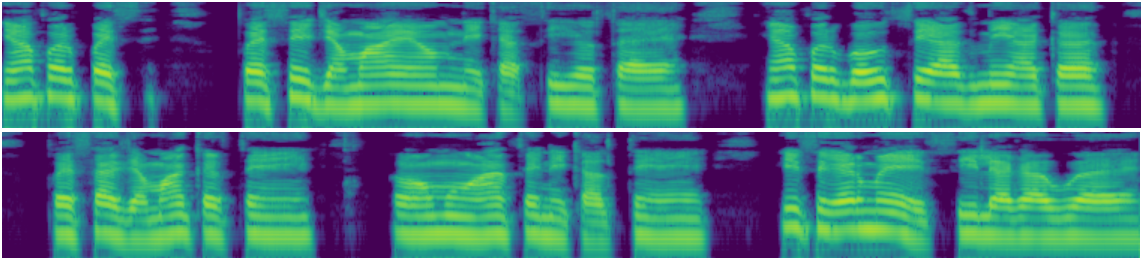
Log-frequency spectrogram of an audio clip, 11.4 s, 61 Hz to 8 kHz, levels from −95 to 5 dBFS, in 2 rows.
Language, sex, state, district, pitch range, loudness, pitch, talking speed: Hindi, male, Bihar, Lakhisarai, 145-180 Hz, -15 LUFS, 155 Hz, 175 wpm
